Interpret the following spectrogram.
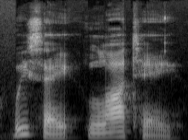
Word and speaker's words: latte: We say latte. We don't say latte. The last syllable is the long a. It's not stressed, but we use the long a like say and pay. Latte. Make a long sound. Not the short latte, but the long a. Latte. The first syllable. A latte. It's the short O sound like hot and stop.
